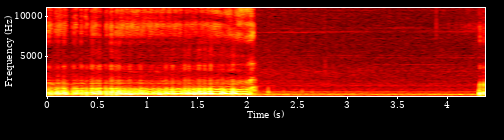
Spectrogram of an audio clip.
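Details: Dog growling over a chicken bone it refuses to return, in a small room: a continuous low rumbling growl for two seconds, then fading into quiet room tone.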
